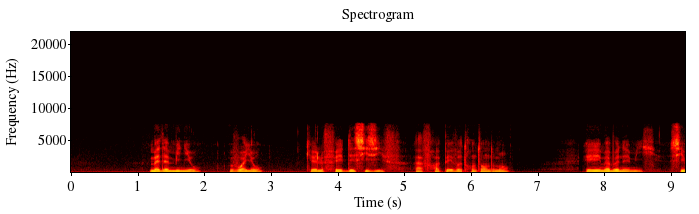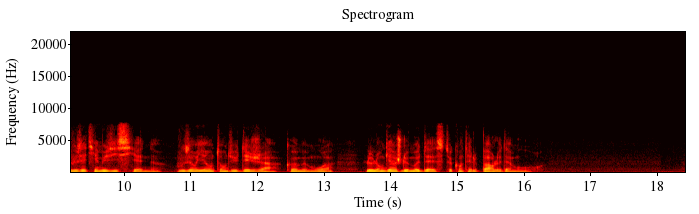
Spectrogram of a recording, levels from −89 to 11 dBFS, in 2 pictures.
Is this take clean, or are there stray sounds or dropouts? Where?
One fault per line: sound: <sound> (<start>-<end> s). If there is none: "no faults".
no faults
